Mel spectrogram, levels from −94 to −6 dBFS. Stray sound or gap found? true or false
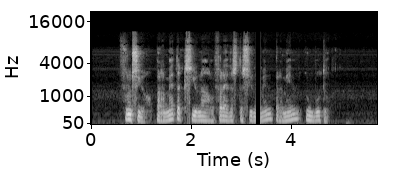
true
